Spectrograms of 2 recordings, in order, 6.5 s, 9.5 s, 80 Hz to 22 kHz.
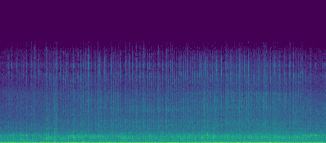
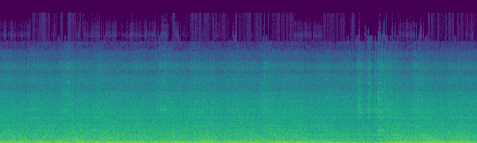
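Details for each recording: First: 1983 Mercury Capri RS, first start after sitting since 2013, booster pack attached: an even, steady low drone at about 1800 rpm raised idle, with slight smoke and no knocks, misses or surging. Runs smoothly and healthily. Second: 1983 Mercury Capri RS that sat since 2013, carburetor reportedly rebuilt, new fuel filter, first run: the idle note wavers and dips every few seconds, struggling to hold steady. No knocking or smoke; the choke is a possible cause, unconfirmed.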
